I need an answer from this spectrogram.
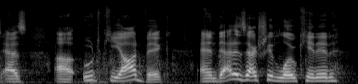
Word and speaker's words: Utqiagvik: And so this town, this is actually pronounced as Utqiagvik, and that is actually located near and just north of the Arctic Circle.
